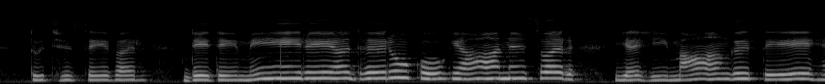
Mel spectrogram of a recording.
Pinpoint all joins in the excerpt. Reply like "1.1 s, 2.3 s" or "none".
none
